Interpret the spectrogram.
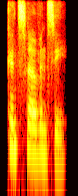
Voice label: "Conservancy", Indian

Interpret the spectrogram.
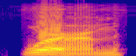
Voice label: "worm", American

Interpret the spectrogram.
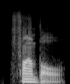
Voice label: "fumble", American

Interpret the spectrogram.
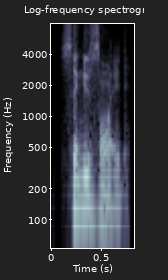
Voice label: "sinusoid", American

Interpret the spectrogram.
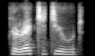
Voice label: "correctitude", Indian

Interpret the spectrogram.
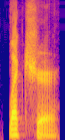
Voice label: "lecture", American

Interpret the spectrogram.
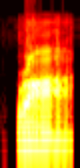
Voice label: "raw", American

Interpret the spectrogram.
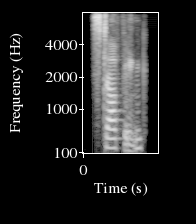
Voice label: "stuffing", Indian

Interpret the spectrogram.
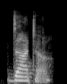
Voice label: "darter", Indian

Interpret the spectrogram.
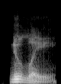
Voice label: "newly", American

